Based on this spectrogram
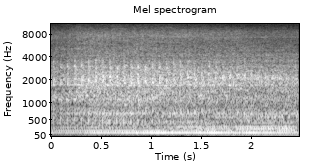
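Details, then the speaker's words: Renault Clio Sedan 2003 1.0 16V at idle, oil cap broken: fast, light ticking knock over the engine note; suspected head refitted with wrong or reversed gasket starving top-end lubrication, though it resembles rod knock; head to be removed. "mas esse barulho pessoal tô suspeitando que montar o cabeçote com a junta invertida com a junta errada"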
